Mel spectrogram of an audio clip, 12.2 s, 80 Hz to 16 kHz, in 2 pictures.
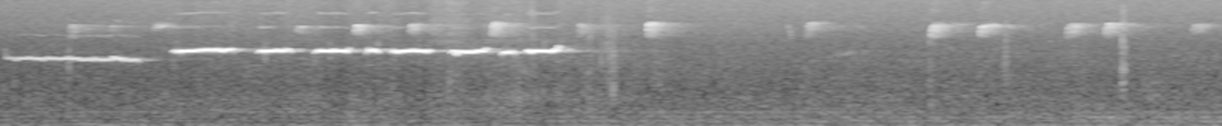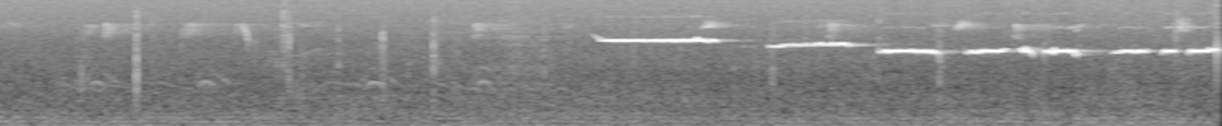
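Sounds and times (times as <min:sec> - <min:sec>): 
songbird singing clear whistled song: 0:00.0 - 0:03.4, 0:06.6 - 0:12.2.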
